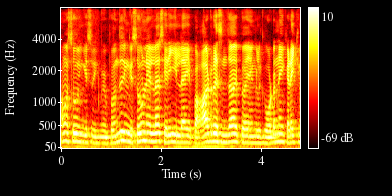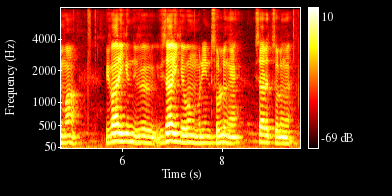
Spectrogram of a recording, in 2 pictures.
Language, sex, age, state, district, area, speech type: Tamil, male, 18-30, Tamil Nadu, Tiruppur, rural, spontaneous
